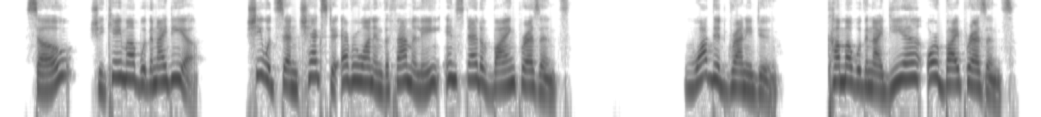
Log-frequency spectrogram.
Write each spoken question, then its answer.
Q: What did Granny do? Come up with an idea or buy presents?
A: She came up with an idea.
